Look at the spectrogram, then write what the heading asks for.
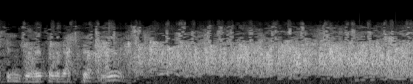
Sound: applause

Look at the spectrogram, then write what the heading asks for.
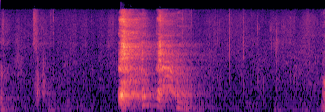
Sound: cough

